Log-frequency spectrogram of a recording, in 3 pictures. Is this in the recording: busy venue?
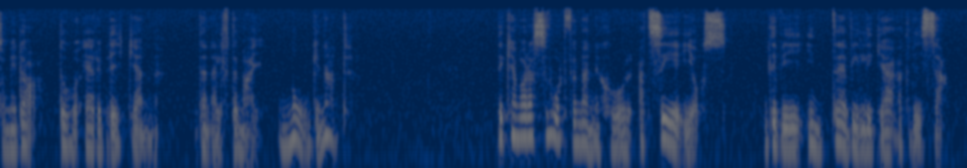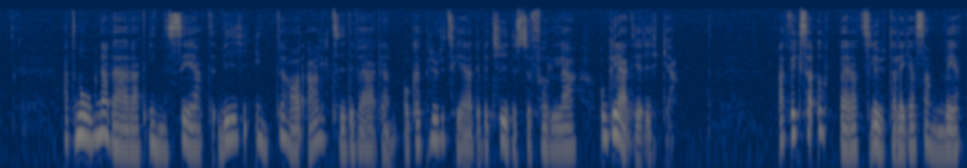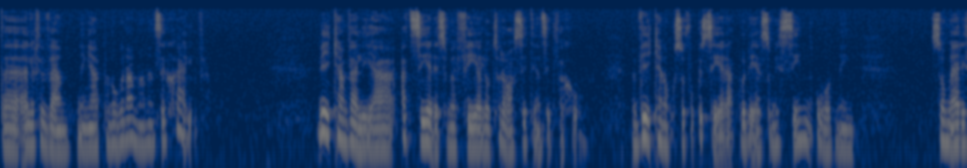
no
